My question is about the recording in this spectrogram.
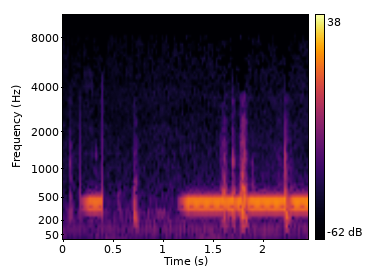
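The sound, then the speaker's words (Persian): A telephone busy tone after a caller's call was cut off: a brief low electronic beep, then a steady, loud continuous tone with scattered clicks and line crackle, no voices. “تلفن تماس از یک قطع شد.”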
